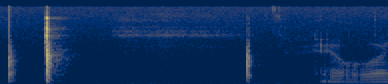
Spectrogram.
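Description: Chess.com's move sound effect, three short wooden clicks as pieces are played: two close together at the start, the second the loudest, and a third about a second and a half in.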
